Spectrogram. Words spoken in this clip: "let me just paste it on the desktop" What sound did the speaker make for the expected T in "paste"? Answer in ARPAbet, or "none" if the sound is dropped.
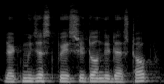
none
